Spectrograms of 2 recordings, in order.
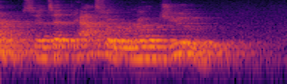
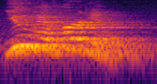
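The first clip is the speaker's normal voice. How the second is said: loud, high cry of outrage; 6 semitones higher, 8 dB louder than usual. A narrator's reading. High priest accusing Jesus of blasphemy, crying out. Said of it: "Caiaphas cried out and tore his fine robes".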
